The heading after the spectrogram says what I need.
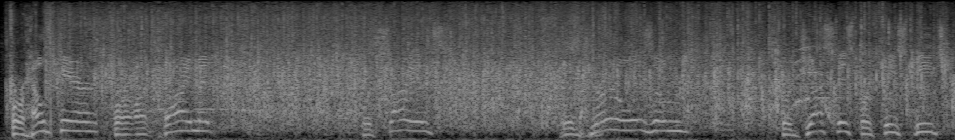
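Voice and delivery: choking back real tears; crying. Real, not acted. Late-night host breaking down on air, high, tearful. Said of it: "he starts crying".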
